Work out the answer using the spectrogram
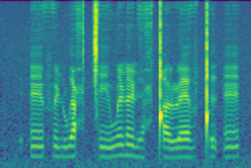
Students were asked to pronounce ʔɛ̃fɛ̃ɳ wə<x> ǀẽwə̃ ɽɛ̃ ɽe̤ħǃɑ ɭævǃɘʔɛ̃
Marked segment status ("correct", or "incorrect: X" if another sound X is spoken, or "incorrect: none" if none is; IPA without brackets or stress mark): incorrect: ħ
